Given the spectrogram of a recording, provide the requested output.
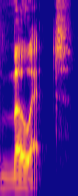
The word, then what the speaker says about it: Moët: it wrong mo a is Shandong it's actually pronounced moet but nobody pronounces it as moet but that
